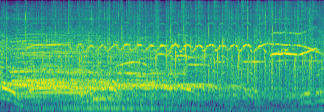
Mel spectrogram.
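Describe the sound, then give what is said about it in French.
A concert crowd bursts into loud, sustained applause and cheering for a band's first album, with high whoops and shrill whistles rising above steady clapping for several seconds. “Faites du bruit pour notre premier album, s'il vous plaît”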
